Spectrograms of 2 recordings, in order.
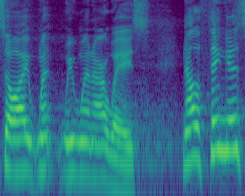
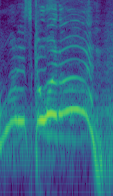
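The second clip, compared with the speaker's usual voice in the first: put-on puzzled kids. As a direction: act out baffled classmates. Kids puzzled by teacher's pattern.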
